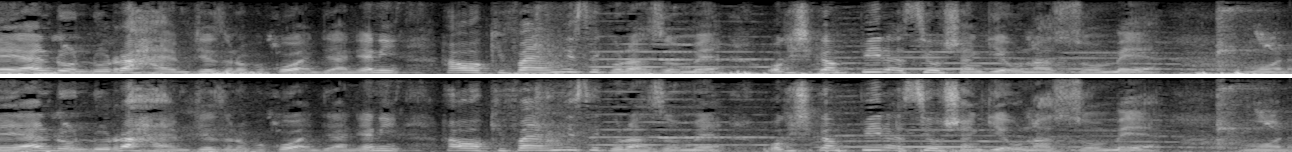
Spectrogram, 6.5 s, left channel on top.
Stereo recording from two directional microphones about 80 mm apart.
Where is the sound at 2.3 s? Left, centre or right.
Left.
